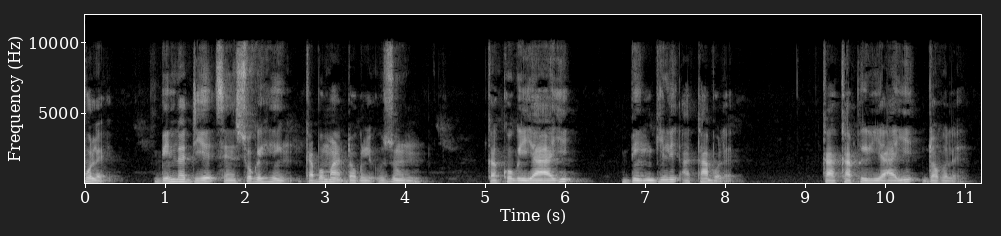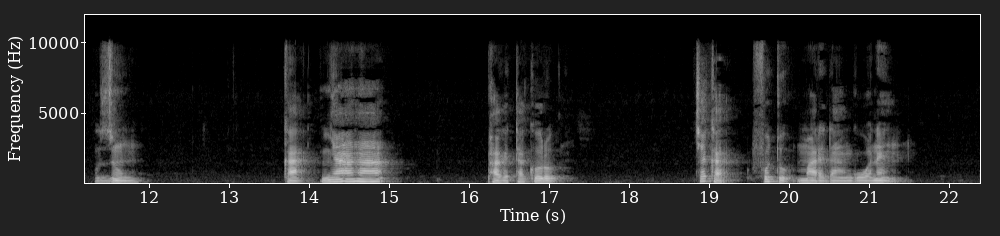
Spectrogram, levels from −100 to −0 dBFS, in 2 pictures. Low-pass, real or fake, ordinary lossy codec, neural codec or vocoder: 9.9 kHz; fake; AAC, 64 kbps; vocoder, 22.05 kHz, 80 mel bands, Vocos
